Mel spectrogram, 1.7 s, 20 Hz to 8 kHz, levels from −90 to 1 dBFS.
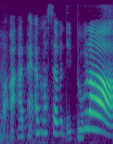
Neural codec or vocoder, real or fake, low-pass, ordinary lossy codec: codec, 16 kHz, 1 kbps, X-Codec, WavLM features, trained on Multilingual LibriSpeech; fake; 7.2 kHz; MP3, 64 kbps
